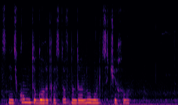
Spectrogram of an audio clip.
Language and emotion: Russian, neutral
